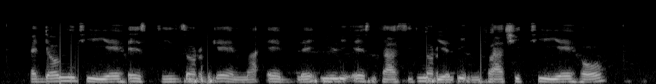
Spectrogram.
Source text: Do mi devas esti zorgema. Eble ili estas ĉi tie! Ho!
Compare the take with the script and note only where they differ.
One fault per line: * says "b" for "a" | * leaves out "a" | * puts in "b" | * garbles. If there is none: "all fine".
* says "tie" for "devas"
* garbles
